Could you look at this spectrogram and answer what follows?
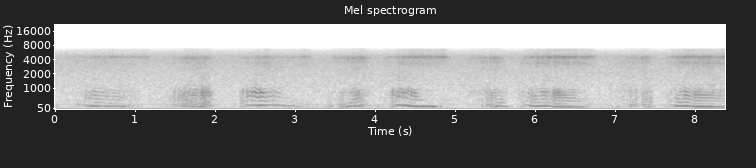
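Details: Baby snoring: soft, regular, low rattling breath noises, about 30 a minute, each with a slight voiced squeak, in a quiet room.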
